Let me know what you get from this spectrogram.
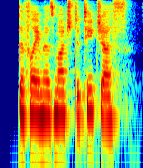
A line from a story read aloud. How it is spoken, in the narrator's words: Keelan said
